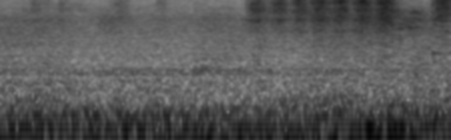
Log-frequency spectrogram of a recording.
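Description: Faint, soft scratching strokes of a gel-polish bottle brush being worked against a fingernail and the bottle neck, a few of them in the second half, over a low steady hum.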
